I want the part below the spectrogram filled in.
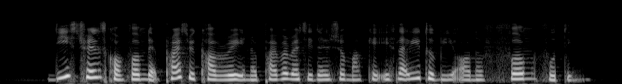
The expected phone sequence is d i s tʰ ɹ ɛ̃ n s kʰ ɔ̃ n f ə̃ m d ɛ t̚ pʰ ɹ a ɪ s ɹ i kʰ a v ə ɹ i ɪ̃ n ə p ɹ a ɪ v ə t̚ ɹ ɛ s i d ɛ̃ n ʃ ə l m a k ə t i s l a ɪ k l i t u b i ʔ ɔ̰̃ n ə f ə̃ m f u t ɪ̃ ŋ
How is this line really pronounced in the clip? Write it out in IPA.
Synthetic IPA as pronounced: d i s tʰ ɹ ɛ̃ n s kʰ ɔ̃ n f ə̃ m d ɛ t̚ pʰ ɹ a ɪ s ɹ i kʰ a v ə ɹ i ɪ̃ n ə p ɹ a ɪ v ə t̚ ɹ ɛ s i d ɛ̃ n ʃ ə l m a k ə t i s l a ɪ k l i t u b i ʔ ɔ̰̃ n ə f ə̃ m f u t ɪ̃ ŋ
